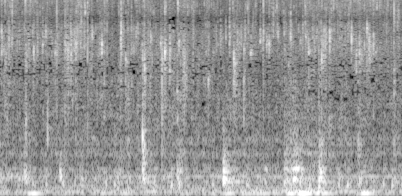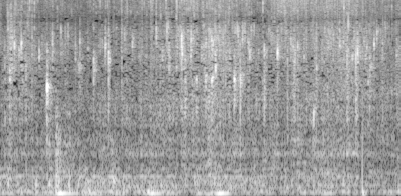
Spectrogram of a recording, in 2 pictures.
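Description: Eggplant frying in hot oil for a stuffed eggplant chop makes a moderate bubbling sizzle with scattered small clicks and low rumbling handling noises. The sound runs steadily throughout and no voice is heard.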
